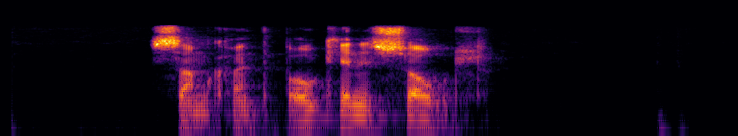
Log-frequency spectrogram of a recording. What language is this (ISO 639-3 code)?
isl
